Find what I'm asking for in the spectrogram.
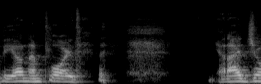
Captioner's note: laughing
